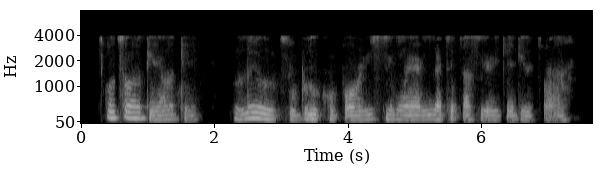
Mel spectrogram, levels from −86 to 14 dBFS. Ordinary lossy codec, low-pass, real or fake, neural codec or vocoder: AAC, 16 kbps; 7.2 kHz; fake; codec, 24 kHz, 3 kbps, HILCodec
